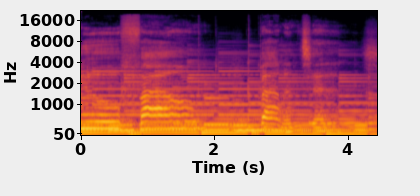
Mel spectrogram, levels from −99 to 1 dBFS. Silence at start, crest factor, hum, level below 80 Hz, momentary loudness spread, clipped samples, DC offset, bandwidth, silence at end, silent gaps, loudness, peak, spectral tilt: 0 s; 14 dB; none; -26 dBFS; 7 LU; under 0.1%; under 0.1%; 16.5 kHz; 0 s; none; -16 LUFS; -2 dBFS; -7.5 dB/octave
